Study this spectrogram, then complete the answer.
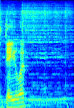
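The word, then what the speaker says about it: Dalen: My name is Dalon. D A L E N like Dale plus N.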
